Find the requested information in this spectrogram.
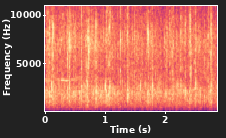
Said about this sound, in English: Okay, ladies and gentlemen, massive round of applause,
